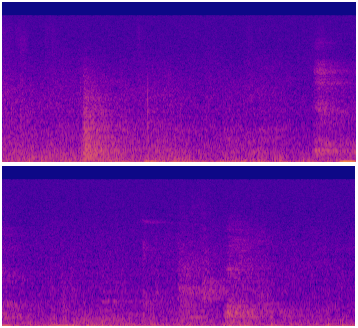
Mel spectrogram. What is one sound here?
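A man speaks quietly at a distance in a large echoing hall.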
